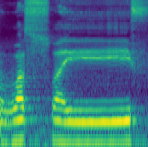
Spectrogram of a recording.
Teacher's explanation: یا لین کے بعد والا حرف وقف کی وجہ سے ساکن ہوا ہے تو اس کو بھی ہم لمبا کر کے پڑھیں گے، ٹھیک ہے۔ پھر اس قاعدے کو آپ دوبارہ دیکھ لیجئے، اگر حروف مدہ یا حروف لین کے بعد والا حرف وقف کی وجہ سے ساکن ہو جائے، ٹھیک ہے، تو وہاں ہم مد کریں گے، اس کو مد عارض کہیں گے۔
